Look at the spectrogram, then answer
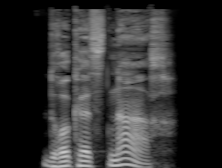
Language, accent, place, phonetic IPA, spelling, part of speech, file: German, Germany, Berlin, [ˌdʁʊkəst ˈnaːx], druckest nach, verb, De-druckest nach.ogg
- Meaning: second-person singular subjunctive I of nachdrucken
